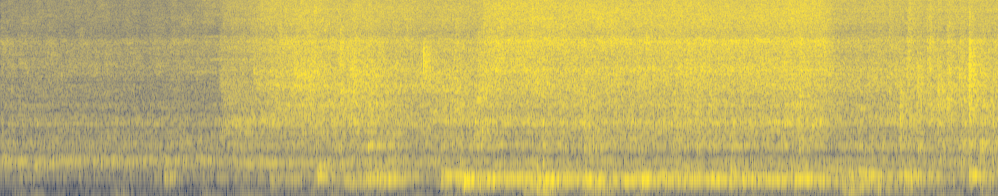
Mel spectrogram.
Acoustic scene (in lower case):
restroom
